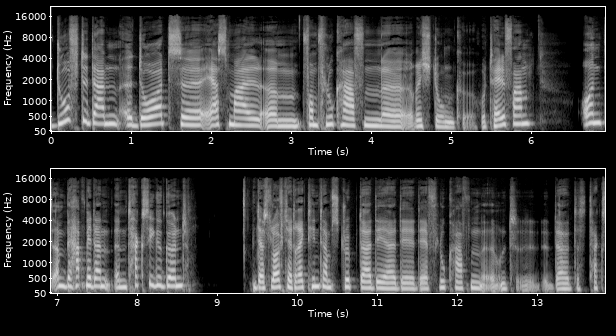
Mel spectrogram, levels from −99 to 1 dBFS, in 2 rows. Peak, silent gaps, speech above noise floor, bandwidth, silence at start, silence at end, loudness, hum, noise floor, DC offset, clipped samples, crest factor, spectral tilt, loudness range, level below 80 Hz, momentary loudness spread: -4 dBFS; none; over 71 dB; 16.5 kHz; 0 s; 0 s; -20 LUFS; none; under -90 dBFS; under 0.1%; under 0.1%; 16 dB; -4.5 dB/octave; 3 LU; -64 dBFS; 8 LU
